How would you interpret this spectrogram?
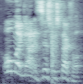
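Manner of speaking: high, indignant mock gasp; mocking outrage. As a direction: squeal it like an offended snob. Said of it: "to be like".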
